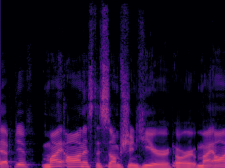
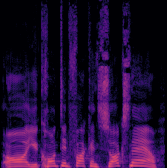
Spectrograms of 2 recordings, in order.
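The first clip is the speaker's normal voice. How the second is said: high, mocking, passable Australian accent; slightly clumsy Australian impression, pitched up; attempted Australian accent; 7 semitones higher than usual. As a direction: mimic a whiner in a rough Aussie accent. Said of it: "slightly better attempt at an Australian accent".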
